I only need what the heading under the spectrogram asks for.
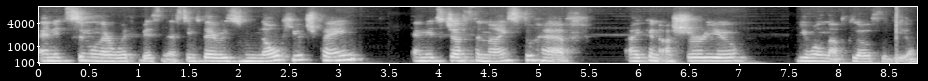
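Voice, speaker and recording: A woman of medium pitch speaks at a moderate pace in a dark, mellow, somewhat breathy voice with fairly even intonation. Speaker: startup entrepreneur and guest lecturer. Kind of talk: lecture.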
